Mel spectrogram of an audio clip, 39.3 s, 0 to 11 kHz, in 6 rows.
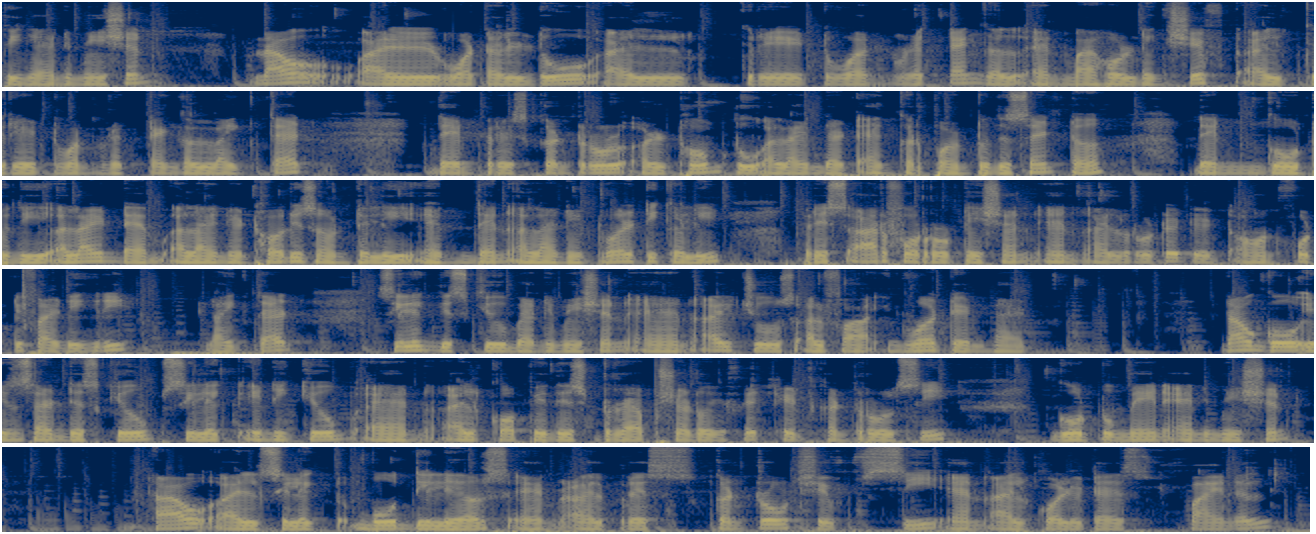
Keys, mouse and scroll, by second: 0.5-3.0 drag, 3.0 -, 4.5-9.9 drag, 9.9 ctrl+alt+Home, 14.0 click, 17.1 r, 18.5 click, 19.7 Return, 21.4 click, 30.2 ctrl+c, 31.3 click, 34.6 shift+click, 37.5 ctrl+shift+c, 38.1-39.3 typing.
